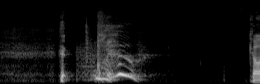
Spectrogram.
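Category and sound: human body sound, sneeze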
